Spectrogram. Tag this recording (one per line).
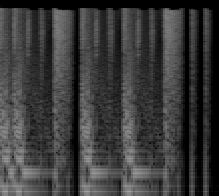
bertill
crushed
destroyed
drums
free
needle
pin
